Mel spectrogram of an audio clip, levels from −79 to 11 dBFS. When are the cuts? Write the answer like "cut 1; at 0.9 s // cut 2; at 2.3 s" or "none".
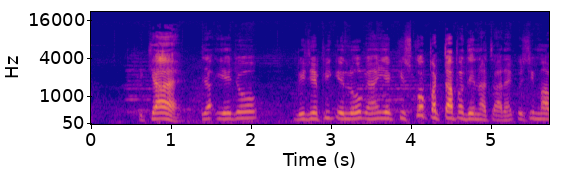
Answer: cut 1; at 1.4 s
